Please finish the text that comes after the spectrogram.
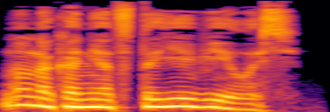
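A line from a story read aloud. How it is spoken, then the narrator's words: Grumbling. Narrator (Russian): проворчала Бумба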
